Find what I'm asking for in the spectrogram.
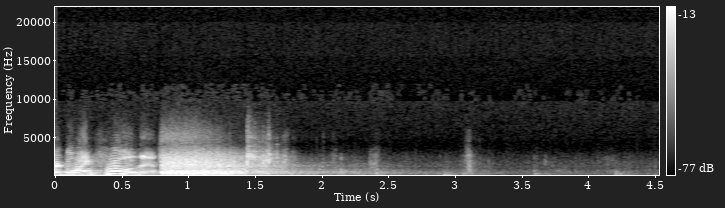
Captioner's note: gunshot bangs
